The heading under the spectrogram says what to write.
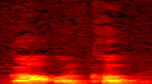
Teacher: इन वर्णों का जो स्थान है वह कंठ है, क्योंकि यही वास्तव में कंठ रूप से बोले जाते हैं। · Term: कंठस्थ ध्वनियां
